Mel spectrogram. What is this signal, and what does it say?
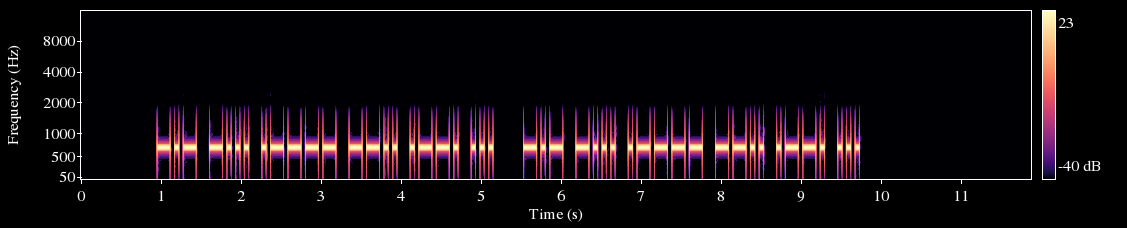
Morse code, heard as a keyed tone, about 22 wpm, 700 Hz. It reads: KB1ZPS KB1ZPS
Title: USA Call Signs Repeated 2x 22wpm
